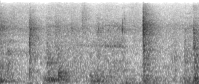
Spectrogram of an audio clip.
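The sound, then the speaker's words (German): A door is closed with a soft knock and a sharper bump against a rustling, noisy background, with no voices during the sound. “Mal die Tür zumachen? Können wir machen, ja. Hallo. Soll ich mal zumachen?”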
